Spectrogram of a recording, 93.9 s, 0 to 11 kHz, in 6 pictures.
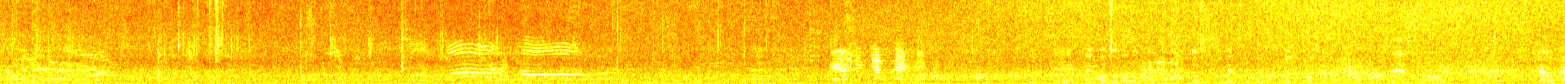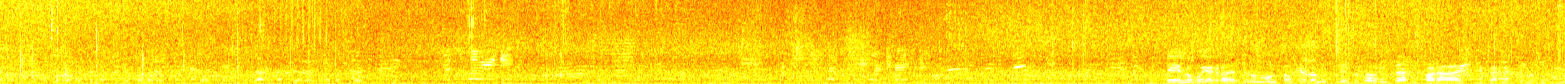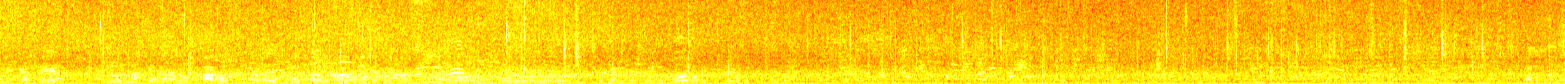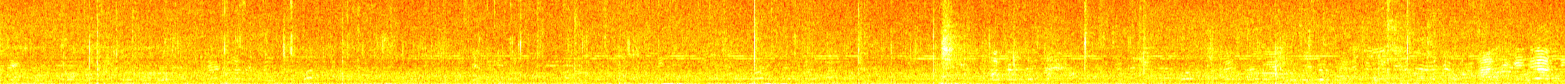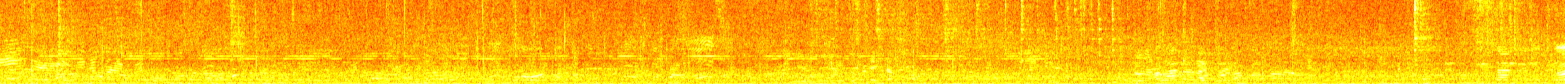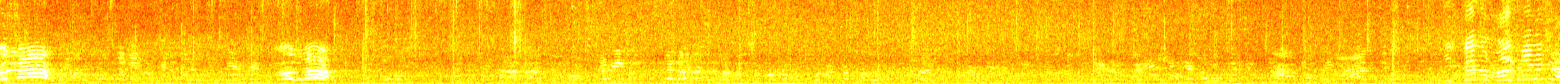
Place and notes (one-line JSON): {"title": "P.º de Los Quetzales, San Isidro, León, Gto., Mexico - A Wednesday afternoon at San Isidro Park.", "date": "2021-08-25 19:11:00", "description": "I made this recording on August 25th, 2021, at 7:11 p.m.\nI used a Tascam DR-05X with its built-in microphones and a Tascam WS-11 windshield.\nOriginal Recording:\nType: Stereo\nUn miércoles por la tarde en el Parque San Isidro.\nEsta grabación la hice el 25 de agosto de 2021 a las 19:11 horas.", "latitude": "21.10", "longitude": "-101.65", "altitude": "1801", "timezone": "America/Mexico_City"}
